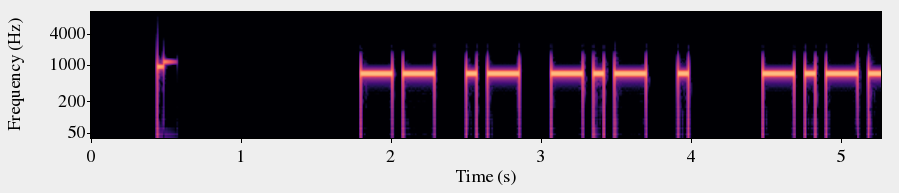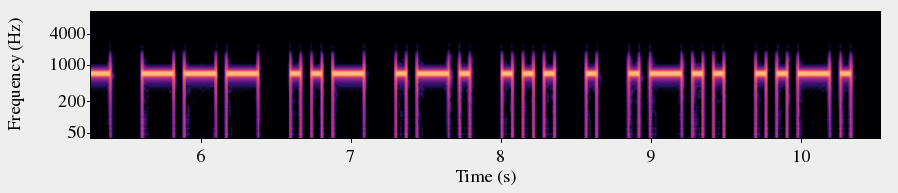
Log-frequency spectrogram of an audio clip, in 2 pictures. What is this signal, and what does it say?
Morse code, heard as a keyed tone, about 17 wpm, 700 Hz. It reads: MAKE YOURSELF
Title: Sentences from Top 600 Words 17wpm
